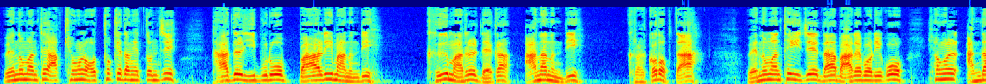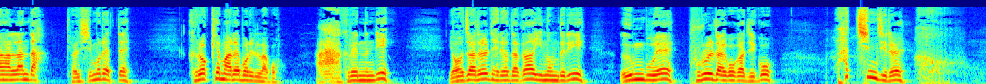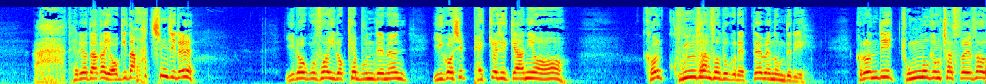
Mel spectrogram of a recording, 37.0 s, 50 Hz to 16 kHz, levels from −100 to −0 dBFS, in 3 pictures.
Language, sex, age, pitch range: Korean, male, 40-59, 160-240 Hz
